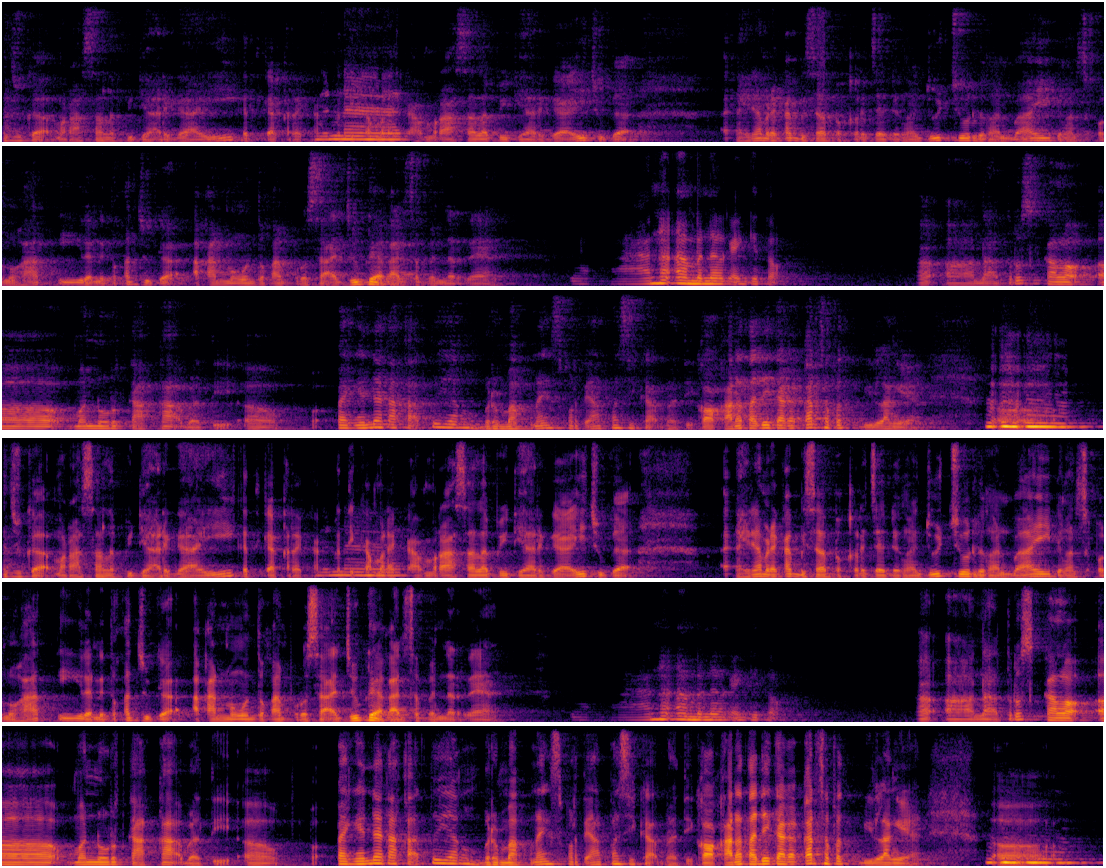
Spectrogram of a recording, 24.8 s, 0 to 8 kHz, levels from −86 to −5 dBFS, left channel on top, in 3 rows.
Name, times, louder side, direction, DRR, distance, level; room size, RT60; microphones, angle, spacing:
voice 1, 0.0-12.0 15.1-18.6 19.0-24.4, right 5 dB, 60° right, 12 dB, 0.4 m, -34 dB
voice 2, 2.3-3.0 12.9-13.9 23.9-24.5, left 4 dB, 45° left, 12 dB, 0.4 m, -29 dB
25.5 x 9.8 x 2.4 m, 1.4 s
head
